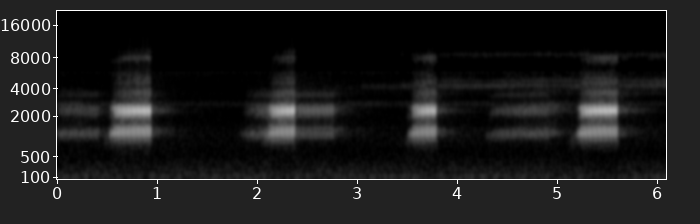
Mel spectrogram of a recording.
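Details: Cope's gray treefrog gives short, flat-pitched buzzy trills, each under half a second and repeated; it climbs in shrubs and trees, so calls seem to come from above the ground.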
